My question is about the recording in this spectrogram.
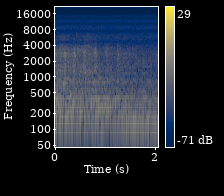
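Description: Soft background music with sustained, held notes; a low note comes in at about the middle.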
